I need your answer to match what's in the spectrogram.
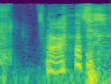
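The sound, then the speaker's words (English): A voice imitates a fart, blowing a buzzy, sputtering raspberry, then a couple of shorter wet bursts trailing off within about a second. “Yeah, just the fart noise.”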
